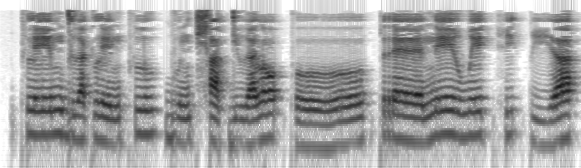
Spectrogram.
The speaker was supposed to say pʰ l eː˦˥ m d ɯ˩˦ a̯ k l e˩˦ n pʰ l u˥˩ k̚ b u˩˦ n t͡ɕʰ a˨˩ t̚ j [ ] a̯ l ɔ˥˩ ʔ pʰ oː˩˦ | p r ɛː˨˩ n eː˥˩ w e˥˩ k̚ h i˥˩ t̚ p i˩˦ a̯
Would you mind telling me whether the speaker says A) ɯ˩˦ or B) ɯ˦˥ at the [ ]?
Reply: A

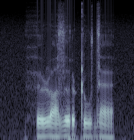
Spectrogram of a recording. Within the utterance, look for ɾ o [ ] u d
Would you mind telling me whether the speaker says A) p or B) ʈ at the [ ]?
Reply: B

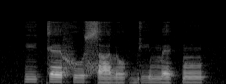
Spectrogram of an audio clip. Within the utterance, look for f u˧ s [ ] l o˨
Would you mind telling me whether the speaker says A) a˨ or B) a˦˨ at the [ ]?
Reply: A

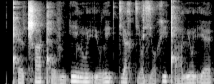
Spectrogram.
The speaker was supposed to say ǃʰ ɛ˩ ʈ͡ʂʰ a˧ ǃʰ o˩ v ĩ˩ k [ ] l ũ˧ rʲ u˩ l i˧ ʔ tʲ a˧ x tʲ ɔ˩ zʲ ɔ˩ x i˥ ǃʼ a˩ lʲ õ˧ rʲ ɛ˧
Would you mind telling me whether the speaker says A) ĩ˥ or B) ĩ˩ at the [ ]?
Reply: A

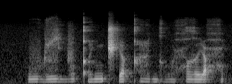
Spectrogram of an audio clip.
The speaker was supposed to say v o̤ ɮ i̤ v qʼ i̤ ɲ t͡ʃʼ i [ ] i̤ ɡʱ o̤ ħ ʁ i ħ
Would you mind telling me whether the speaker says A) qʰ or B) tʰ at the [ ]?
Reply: A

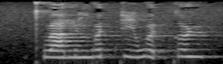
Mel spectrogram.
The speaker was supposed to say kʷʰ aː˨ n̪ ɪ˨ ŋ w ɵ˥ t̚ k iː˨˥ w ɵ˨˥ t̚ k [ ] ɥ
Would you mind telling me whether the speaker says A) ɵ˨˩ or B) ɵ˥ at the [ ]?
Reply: B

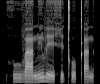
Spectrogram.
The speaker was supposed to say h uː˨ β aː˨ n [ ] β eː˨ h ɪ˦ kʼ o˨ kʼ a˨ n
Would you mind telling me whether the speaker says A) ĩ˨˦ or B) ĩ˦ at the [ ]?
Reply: B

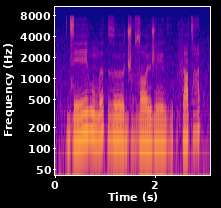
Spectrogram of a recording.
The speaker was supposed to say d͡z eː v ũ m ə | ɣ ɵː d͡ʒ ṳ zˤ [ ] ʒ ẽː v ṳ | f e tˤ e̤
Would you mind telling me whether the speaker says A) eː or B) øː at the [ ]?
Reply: B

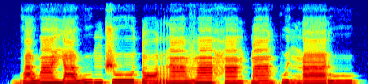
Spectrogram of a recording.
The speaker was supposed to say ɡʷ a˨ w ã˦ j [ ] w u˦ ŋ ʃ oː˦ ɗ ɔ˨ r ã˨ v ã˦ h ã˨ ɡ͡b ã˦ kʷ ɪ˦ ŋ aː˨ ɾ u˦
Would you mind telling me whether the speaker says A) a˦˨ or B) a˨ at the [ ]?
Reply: B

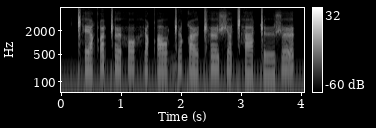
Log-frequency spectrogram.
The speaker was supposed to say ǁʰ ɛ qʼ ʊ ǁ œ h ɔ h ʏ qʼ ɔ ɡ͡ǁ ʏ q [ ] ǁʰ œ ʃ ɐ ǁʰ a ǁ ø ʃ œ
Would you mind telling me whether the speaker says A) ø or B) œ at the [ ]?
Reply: B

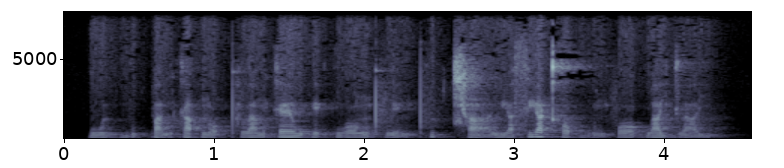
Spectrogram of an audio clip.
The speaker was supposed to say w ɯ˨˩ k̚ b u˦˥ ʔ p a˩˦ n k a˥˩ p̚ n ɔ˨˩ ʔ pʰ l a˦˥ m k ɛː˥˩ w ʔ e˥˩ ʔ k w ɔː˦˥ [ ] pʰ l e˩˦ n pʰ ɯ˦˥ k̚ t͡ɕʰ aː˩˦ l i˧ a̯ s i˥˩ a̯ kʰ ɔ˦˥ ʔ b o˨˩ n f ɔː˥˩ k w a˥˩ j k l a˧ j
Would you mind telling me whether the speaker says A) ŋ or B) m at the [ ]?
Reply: A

